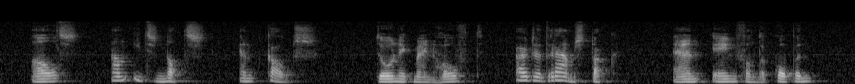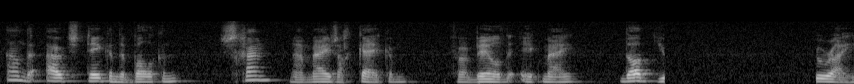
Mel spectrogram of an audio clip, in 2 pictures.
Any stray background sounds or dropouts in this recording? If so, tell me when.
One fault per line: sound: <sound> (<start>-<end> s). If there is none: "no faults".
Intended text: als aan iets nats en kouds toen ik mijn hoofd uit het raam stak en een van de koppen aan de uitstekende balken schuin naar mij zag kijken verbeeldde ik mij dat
no faults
